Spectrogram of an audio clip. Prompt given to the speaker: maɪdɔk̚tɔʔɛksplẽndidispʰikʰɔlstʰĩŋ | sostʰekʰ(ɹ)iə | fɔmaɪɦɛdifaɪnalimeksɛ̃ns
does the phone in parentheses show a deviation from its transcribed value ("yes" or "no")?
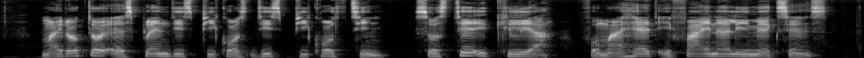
yes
